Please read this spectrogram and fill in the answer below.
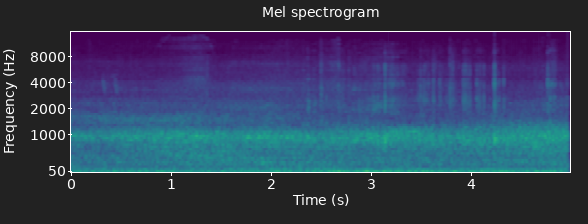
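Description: Steady outdoor street noise of road traffic, with a few faint clicks in the second half.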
